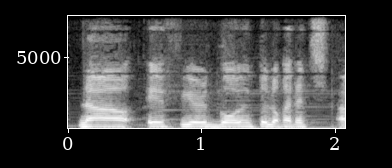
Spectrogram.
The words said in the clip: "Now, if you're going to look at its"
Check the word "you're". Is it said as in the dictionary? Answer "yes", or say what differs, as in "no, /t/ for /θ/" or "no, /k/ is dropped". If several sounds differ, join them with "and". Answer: yes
